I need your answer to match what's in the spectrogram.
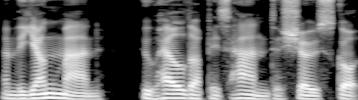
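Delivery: ordinary delivery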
